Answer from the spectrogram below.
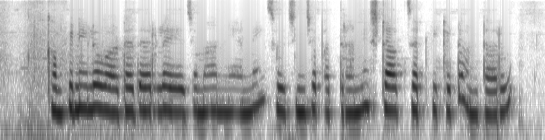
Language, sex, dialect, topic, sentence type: Telugu, female, Telangana, banking, statement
